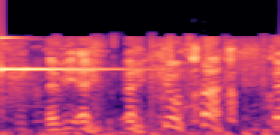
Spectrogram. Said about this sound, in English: ring the bell!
